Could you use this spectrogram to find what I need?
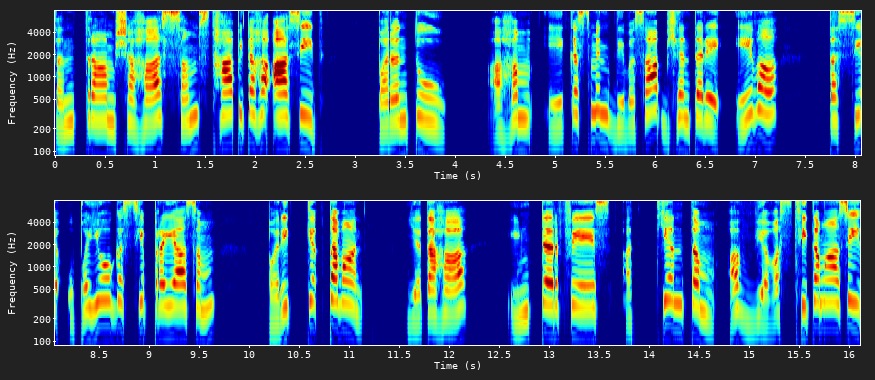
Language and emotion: Sanskrit, disgusted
